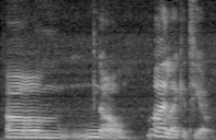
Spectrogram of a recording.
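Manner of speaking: usual speaking voice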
